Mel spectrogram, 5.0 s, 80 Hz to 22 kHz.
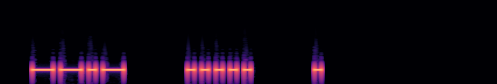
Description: Morse code, heard as a keyed tone, about 17 wpm, 700 Hz. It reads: Q 5 E
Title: USA Call Signs - 3x Character Spacing - 17wpm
